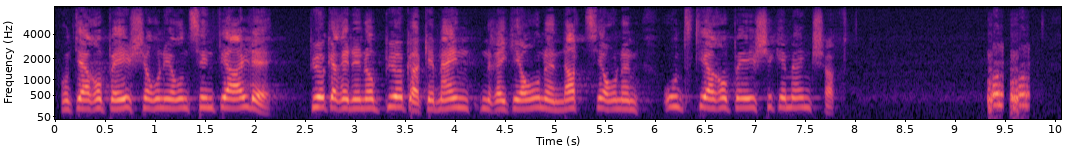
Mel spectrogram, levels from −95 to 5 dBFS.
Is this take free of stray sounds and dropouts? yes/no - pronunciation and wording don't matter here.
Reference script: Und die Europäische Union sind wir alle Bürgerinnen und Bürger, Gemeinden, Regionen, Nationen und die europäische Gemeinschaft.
no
